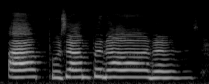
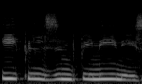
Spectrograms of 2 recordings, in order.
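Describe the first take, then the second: First: The words keep their normal mixed vowels. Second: Every vowel is replaced by an ee sound.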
